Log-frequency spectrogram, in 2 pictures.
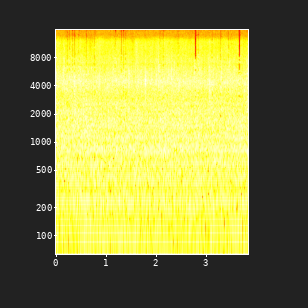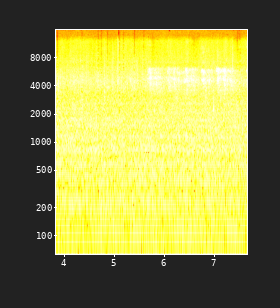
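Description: Steady rain falling, with water pouring and dripping off a roof edge. About three-quarters of the way in, a high, shrill sound joins it, coming and going in short spells.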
